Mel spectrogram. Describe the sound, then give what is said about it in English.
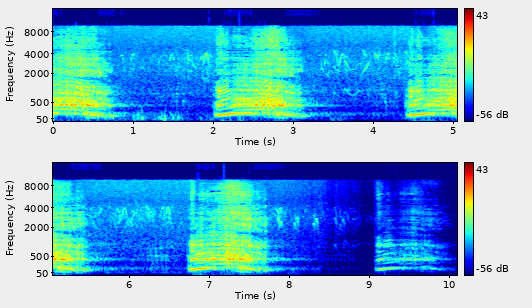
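A lion roars in a series of deep, powerful bursts, four full roars spaced about two seconds apart followed by a shorter, weaker one, loud with no talking. “And here is a roaring lion, how it looks like and how it sounds.”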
